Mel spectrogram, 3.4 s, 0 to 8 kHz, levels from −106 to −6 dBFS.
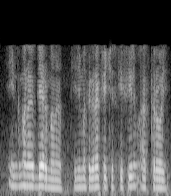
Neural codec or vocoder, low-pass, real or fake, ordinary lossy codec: none; 7.2 kHz; real; AAC, 16 kbps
